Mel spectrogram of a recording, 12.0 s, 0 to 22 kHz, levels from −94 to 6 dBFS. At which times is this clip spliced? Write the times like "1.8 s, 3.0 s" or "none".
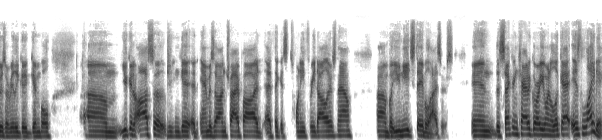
3.3 s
